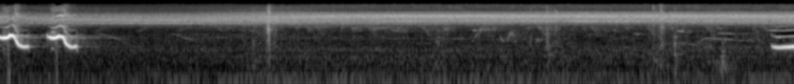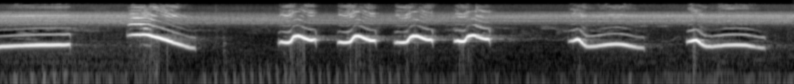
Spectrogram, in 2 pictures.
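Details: Black-throated laughingthrush singing in a song duel with a wild laughingthrush, giving loud, slurred whistles in short bursts, some quick rising-falling notes in rapid series, over a steady high hiss.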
